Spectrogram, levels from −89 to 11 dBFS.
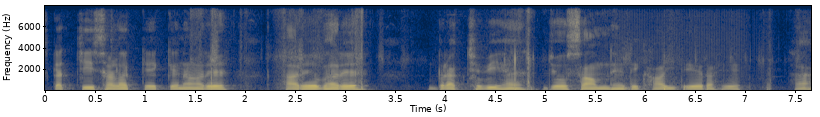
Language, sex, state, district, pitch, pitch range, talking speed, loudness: Hindi, male, Andhra Pradesh, Anantapur, 105 Hz, 100-110 Hz, 115 wpm, -19 LUFS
